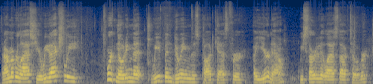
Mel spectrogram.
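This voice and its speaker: Podcast host just chatting, medium pitch, nothing formal. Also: moderate pace, a little mellow. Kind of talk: casual chat.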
